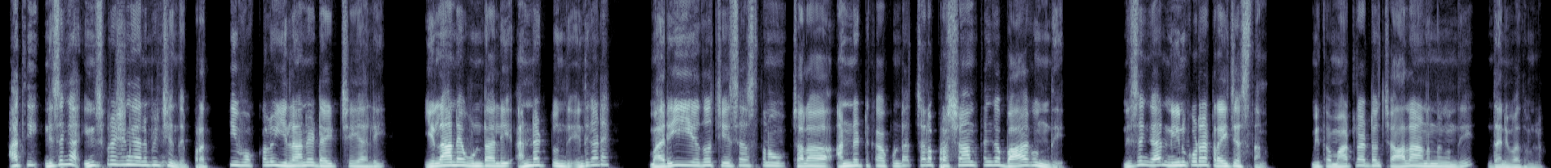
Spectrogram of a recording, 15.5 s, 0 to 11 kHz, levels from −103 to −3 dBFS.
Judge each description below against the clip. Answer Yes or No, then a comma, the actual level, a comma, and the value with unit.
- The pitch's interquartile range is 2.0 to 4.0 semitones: No, average, 5.1 semitones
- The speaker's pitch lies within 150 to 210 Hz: Yes, medium, 185 Hz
